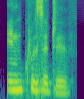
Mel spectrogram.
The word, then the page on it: Inquisitive: Indian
